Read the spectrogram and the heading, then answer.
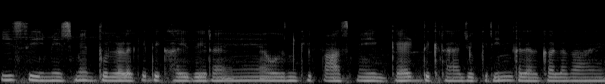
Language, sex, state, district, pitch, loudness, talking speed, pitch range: Hindi, female, Jharkhand, Sahebganj, 175 Hz, -35 LUFS, 230 wpm, 170-180 Hz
